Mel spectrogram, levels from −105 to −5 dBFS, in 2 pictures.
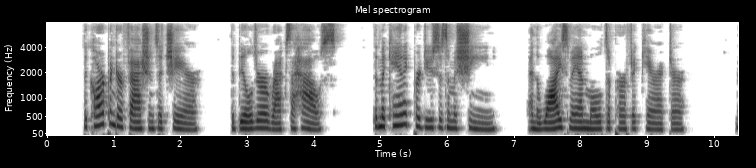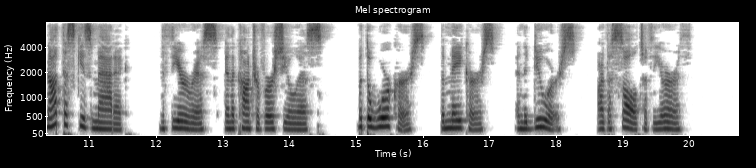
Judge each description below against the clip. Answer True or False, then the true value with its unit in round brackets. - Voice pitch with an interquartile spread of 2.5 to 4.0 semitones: True (3.3 semitones)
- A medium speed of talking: False (130 wpm)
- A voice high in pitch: False (180 Hz)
